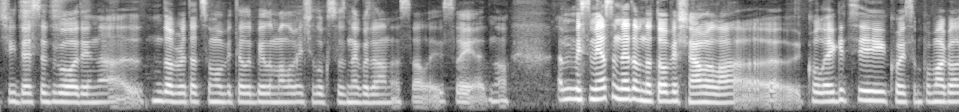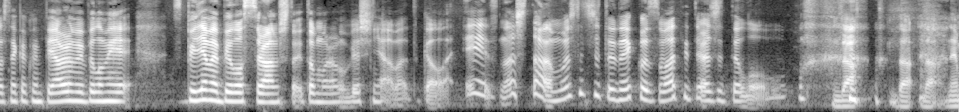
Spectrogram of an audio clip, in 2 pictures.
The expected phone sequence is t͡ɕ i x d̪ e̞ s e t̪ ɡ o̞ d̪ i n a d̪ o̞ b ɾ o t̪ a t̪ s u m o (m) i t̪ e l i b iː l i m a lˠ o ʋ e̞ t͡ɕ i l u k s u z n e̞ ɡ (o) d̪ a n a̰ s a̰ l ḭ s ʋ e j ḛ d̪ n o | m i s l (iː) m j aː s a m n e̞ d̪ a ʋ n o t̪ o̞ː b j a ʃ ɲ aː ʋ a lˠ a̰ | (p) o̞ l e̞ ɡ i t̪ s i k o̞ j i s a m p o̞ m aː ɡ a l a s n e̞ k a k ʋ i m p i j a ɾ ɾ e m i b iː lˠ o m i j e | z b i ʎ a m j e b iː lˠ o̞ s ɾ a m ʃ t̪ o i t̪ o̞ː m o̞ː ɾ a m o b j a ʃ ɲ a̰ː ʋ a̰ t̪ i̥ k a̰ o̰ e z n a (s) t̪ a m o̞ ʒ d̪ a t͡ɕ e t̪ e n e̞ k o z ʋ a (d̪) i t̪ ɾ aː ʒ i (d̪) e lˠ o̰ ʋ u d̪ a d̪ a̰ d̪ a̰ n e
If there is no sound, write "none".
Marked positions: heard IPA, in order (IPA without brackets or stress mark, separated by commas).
b, o, i, k, ʃ, t̪, t̪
